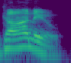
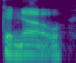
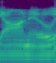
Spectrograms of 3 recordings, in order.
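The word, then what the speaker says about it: Ngannou: annick got there is francis and ghana's name was mispronounced in every single fight they called him francis cano before then just because neither neither rogan or mike goldberg ever cared to ask him how to pronounce his name uh but i'm i'm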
